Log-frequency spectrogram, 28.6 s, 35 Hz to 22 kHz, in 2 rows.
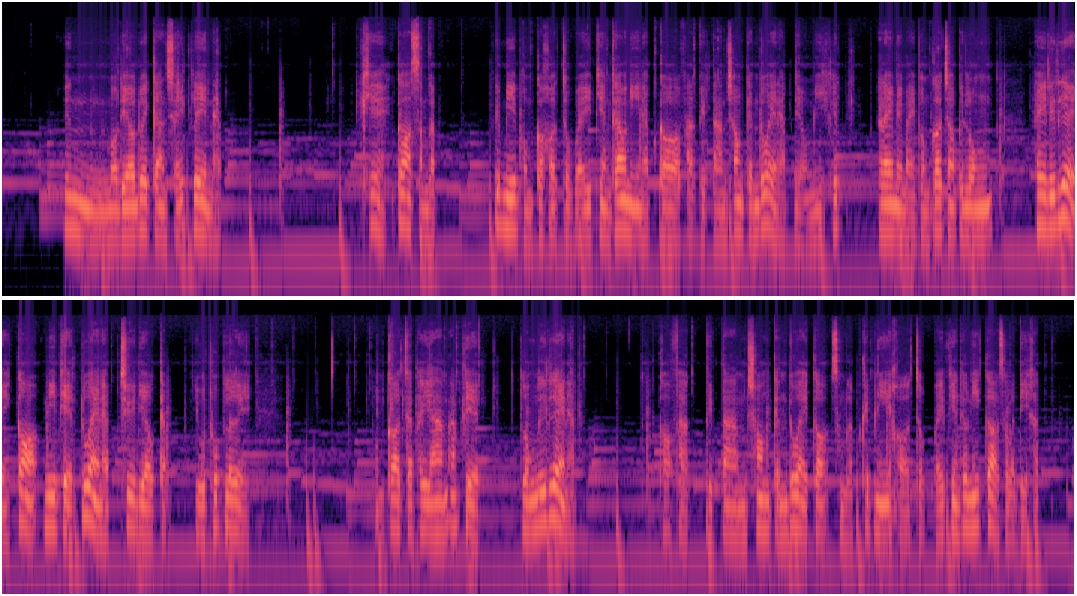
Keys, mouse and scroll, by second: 0.2 shift+a, 2.7 g, 4.6 g, 6.9-12.4 drag, 11.1 g, 12.4-28.6 middle drag, 20.7 a.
